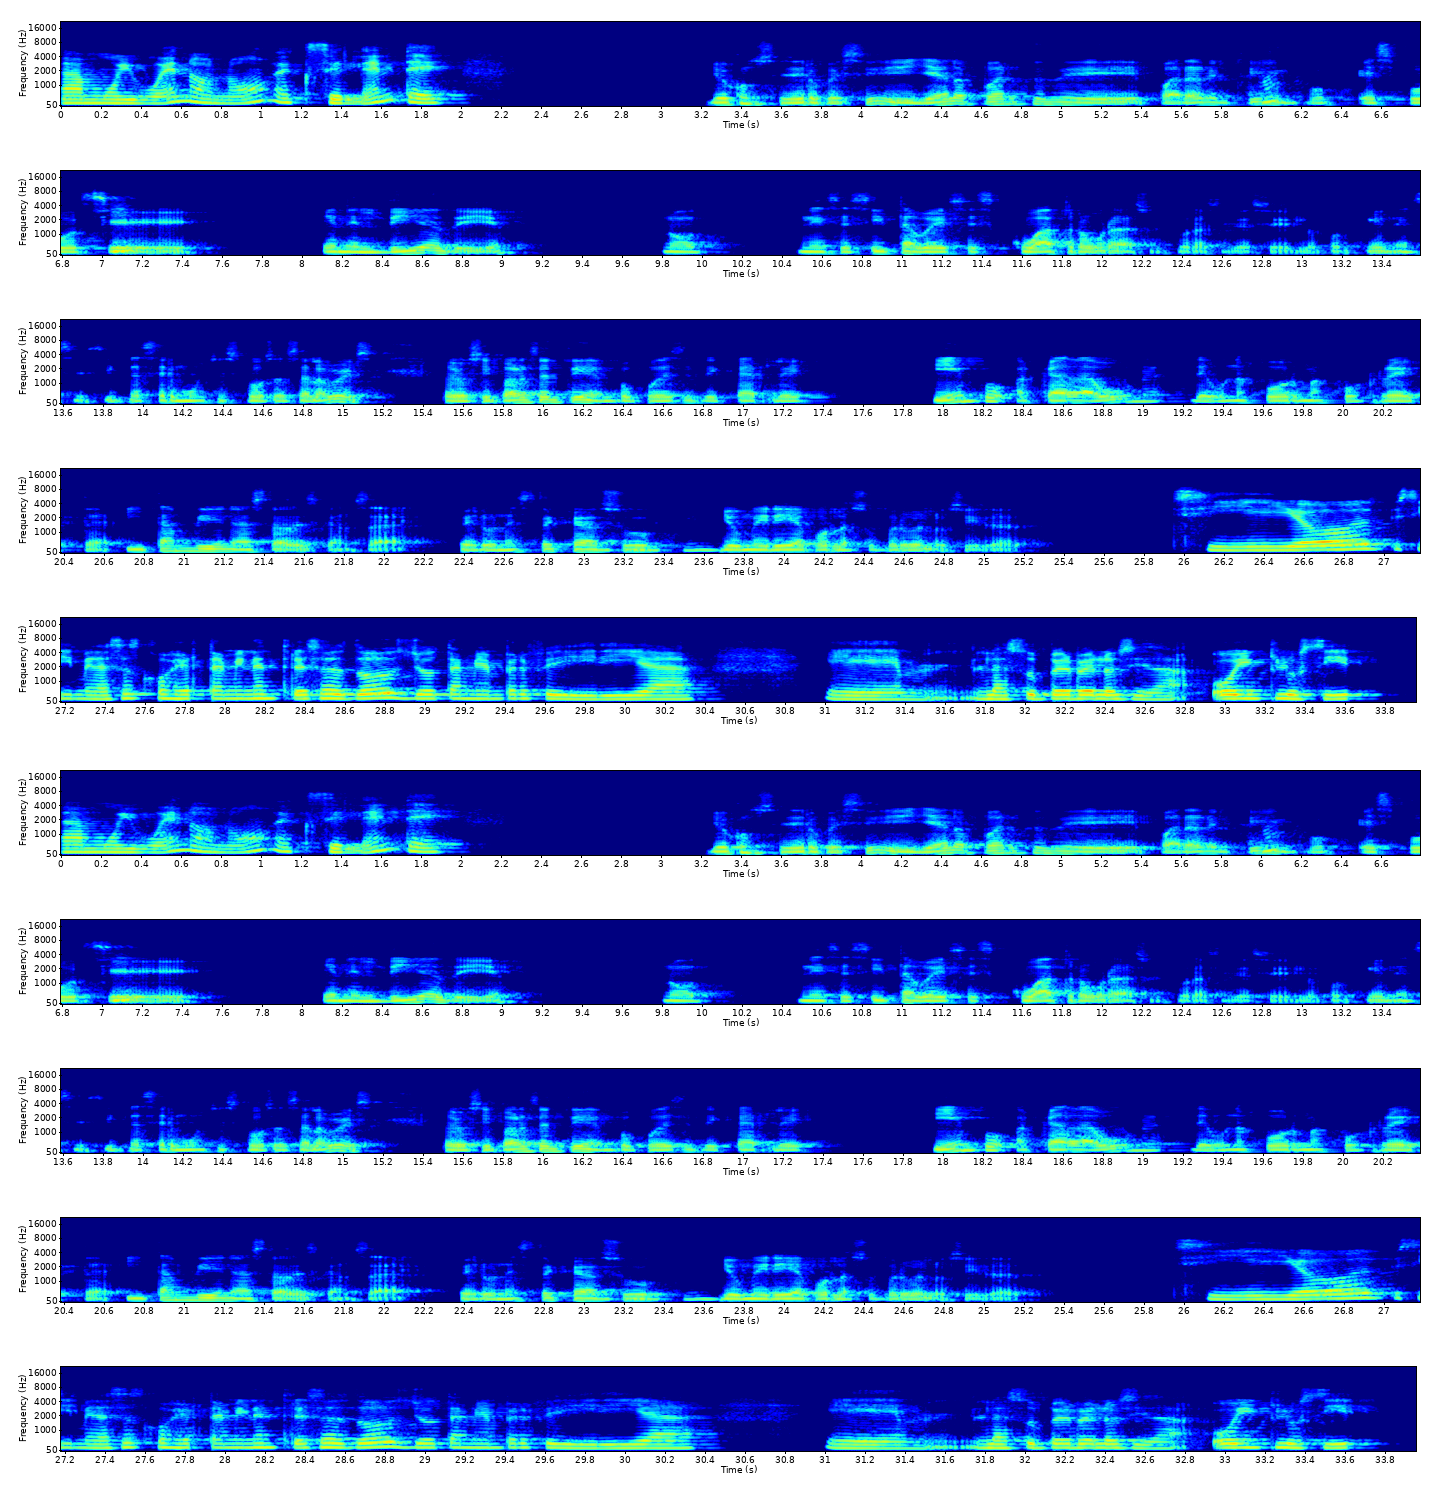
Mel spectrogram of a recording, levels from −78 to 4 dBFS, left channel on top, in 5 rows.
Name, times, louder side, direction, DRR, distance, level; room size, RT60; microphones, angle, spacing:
voice 1, 0.0-1.9 6.0-6.1 7.0-7.2 23.0-23.7 25.9-33.6, left 3 dB, 40° left, 7 dB, 1.2 m, -30 dB
voice 2, 3.2-7.4 8.1-9.0 9.8-10.0 10.5-17.3 17.9-22.1 22.4-23.3 23.7-25.2, left 1 dB, 10° left, 5 dB, 1.3 m, -35 dB
27.5 x 13.0 x 3.6 m, 0.35 s
head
